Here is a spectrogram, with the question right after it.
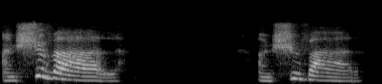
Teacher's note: Here our sound is a C and a H together, making a sh sound, not a ch sound, but a soft sh sound. So cheval, cheval.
